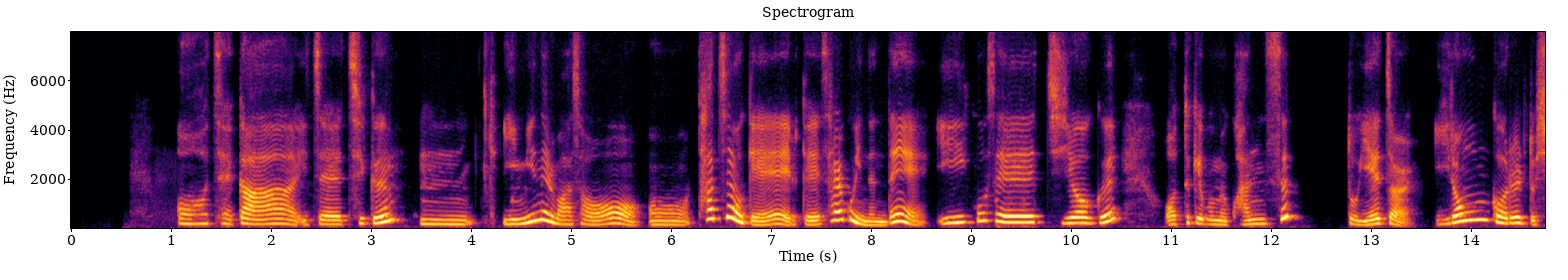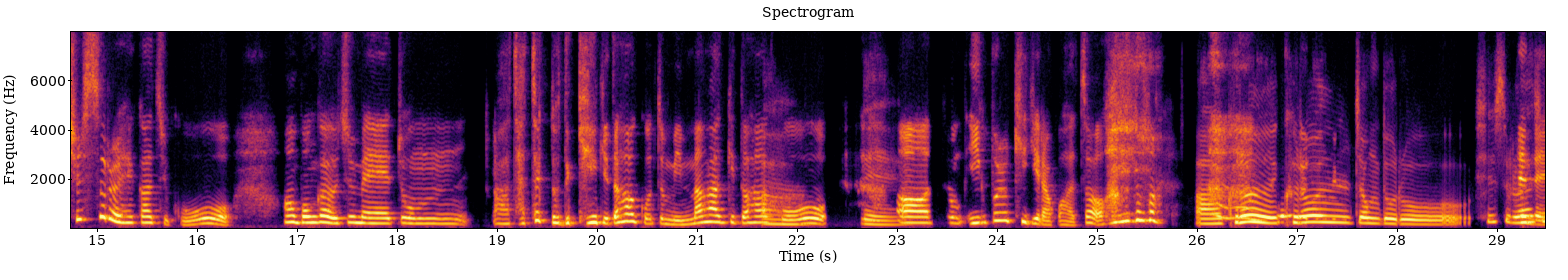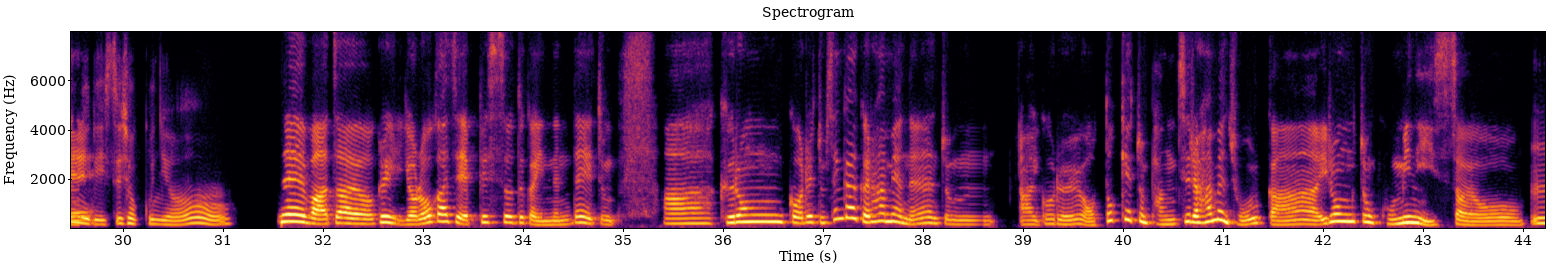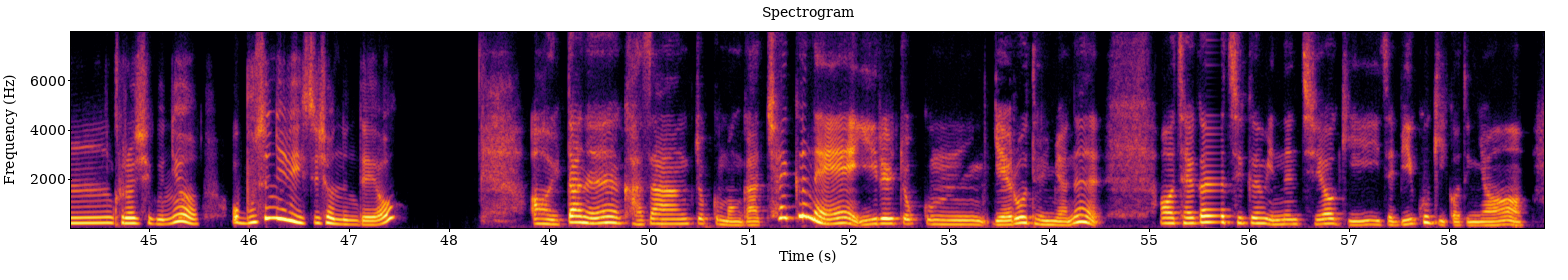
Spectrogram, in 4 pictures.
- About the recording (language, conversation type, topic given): Korean, advice, 새로운 지역의 관습이나 예절을 몰라 실수했다고 느꼈던 상황을 설명해 주실 수 있나요?
- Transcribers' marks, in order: laughing while speaking: "자책도 느끼기도"; other background noise; laugh; unintelligible speech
